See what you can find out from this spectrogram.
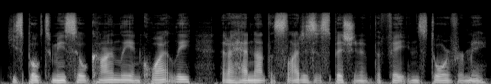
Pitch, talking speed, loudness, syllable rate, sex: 90 Hz, 270 wpm, -20 LUFS, 6.4 syllables/s, male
